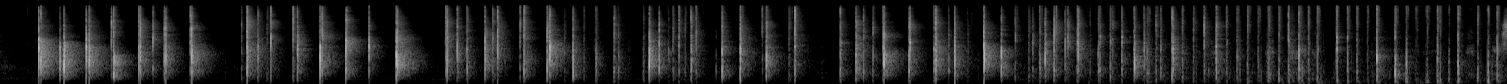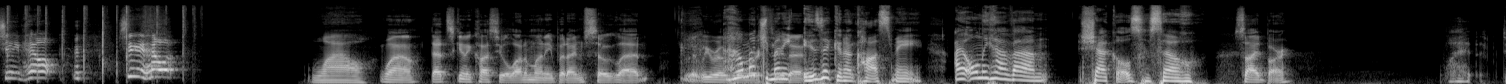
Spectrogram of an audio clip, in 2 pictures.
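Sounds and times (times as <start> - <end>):
applause sound effect track: 0.4 - 17.1
speech: 15.1 - 16.9, 18.2 - 28.0, 29.6 - 30.1.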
